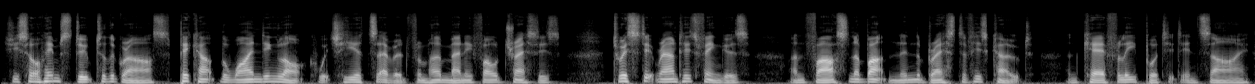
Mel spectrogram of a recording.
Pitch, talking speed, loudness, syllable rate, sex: 100 Hz, 185 wpm, -20 LUFS, 4.8 syllables/s, male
